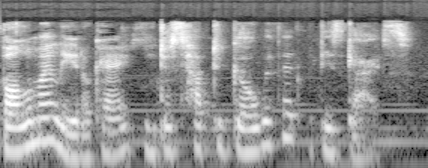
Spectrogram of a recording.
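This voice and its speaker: A woman's voice: medium pitch, lively intonation, fast talker, soft background music, natural voice. A woman reading the part of a brash, foul-mouthed, folksy small-town friend at a film table read. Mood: bossy. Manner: salty, folksy, colloquial.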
